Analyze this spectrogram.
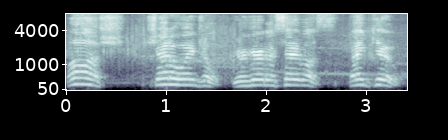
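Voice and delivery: high-pitched, grateful exclaiming; acted relieved excitement. Spilled captive thanking Shadow Angel for saving him, excited. Rescued character greets his saviour.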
